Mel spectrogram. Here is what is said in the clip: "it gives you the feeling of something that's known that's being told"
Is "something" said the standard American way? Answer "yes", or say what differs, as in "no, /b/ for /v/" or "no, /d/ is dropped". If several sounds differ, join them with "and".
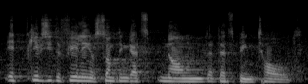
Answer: yes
